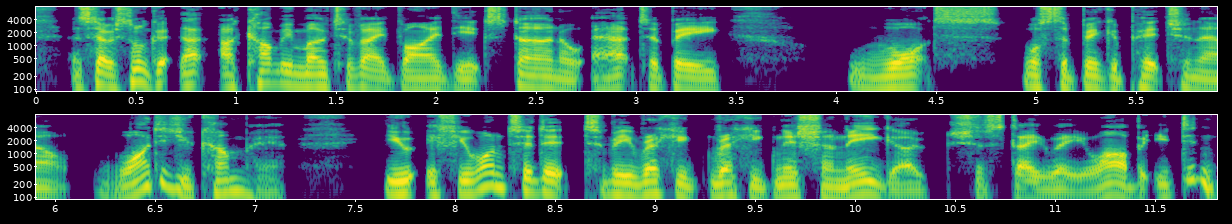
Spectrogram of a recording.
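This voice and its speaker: A man with a British accent, fairly low in pitch and fairly quick in pace, in a very clean, dry, close recording with a silent background and no echo. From England. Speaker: radio host. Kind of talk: interview answer.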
